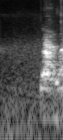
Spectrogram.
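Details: Puppy barking in the background of an indoor lesson recording: near silence, then one short, sharp bark bursts in near the end of the moment.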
